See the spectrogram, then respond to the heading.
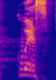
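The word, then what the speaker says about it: quest: क्या है बोलेंगे क्वा क्वेरल यह क्या है क्वेस्ट क्या बोलेंगे उसको क्वेस्ट क्वेस्ट मतलब खोज करना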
